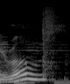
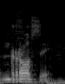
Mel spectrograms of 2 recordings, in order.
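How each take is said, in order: First: The name is pronounced with English sounds. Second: The name is pronounced with Spanish sounds. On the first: This is how others say the name. The speaker calls it wrong. "those street artists and you know hipsters call me Rose" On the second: This is how the owner says the name. The speaker calls it right. "how I pronounce it is in Spanish"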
